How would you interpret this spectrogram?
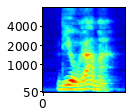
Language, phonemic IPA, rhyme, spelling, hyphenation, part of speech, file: Dutch, /ˌdi.oːˈraː.maː/, -aːmaː, diorama, di‧o‧ra‧ma, noun, Nl-diorama.ogg
- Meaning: a diorama (three-dimensional display of a setting or scenery)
